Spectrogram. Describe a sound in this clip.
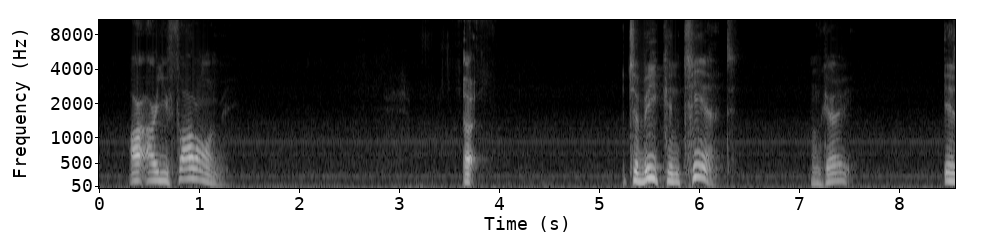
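An elderly man speaks slowly and calmly into a close microphone, with long pauses.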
